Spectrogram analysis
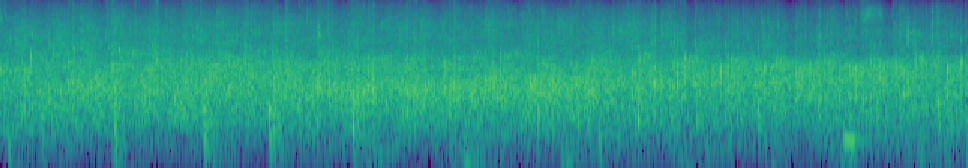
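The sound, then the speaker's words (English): Audience applause welcomes a speaker to the stage: dense, steady clapping from a crowd holds at an even loudness for the whole stretch, with no break or swell. “So would you put your hands together and please welcome Miriam Lyons.”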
